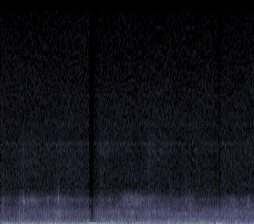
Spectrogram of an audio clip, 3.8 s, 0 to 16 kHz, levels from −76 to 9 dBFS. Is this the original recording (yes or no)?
no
